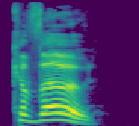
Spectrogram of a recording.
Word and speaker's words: kavod: In the Hebrew, when Moses said, "Show me your glory," in English, it's that word is kavod. I know it's got a B there, but they pronounce it as V. Kavod.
